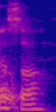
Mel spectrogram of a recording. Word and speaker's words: Nassau: Nassau.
